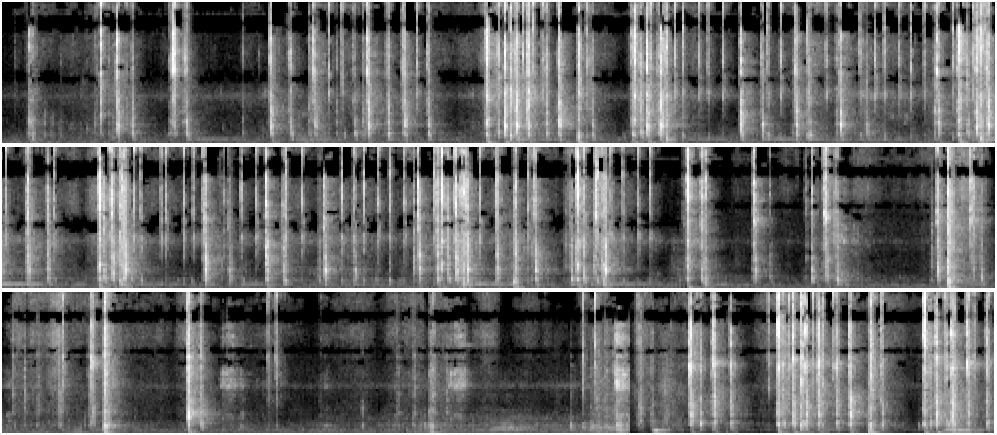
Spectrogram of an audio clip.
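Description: Keys on a keyboard click and clatter rapidly.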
